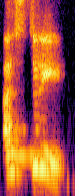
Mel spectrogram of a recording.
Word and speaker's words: स्त्री: घर की मानन स्त्री, अस्त्री। स्त्री लिखा है लेकिन हम प्रोनाउंस करेंगे अस्त्री, अस्त्री।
